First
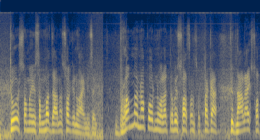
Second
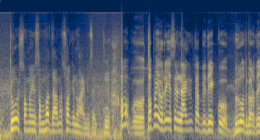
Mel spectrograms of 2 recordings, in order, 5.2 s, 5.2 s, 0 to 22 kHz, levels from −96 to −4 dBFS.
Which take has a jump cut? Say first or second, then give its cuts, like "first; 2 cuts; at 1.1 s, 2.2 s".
first; 1 cut; at 2.0 s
